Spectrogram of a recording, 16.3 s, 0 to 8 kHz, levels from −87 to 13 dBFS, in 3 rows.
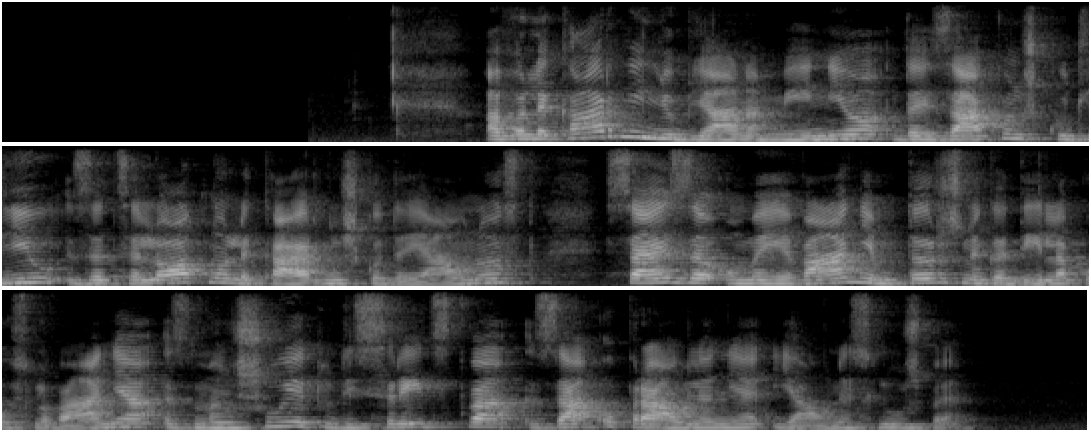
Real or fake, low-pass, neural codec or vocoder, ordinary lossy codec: real; none; none; none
